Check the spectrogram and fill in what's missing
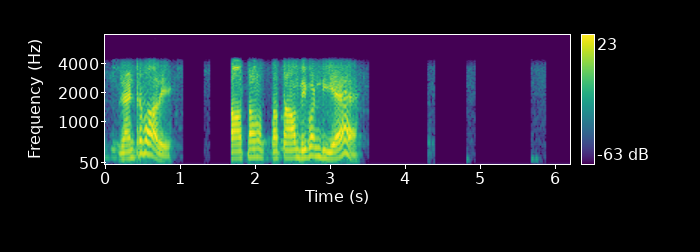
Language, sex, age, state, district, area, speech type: Dogri, male, 18-30, Jammu and Kashmir, Samba, rural, conversation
